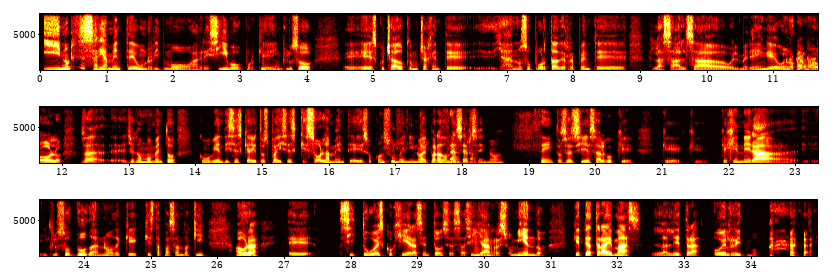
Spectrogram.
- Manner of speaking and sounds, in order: chuckle; chuckle
- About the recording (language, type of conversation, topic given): Spanish, podcast, ¿Qué te atrae más en una canción: la letra o el ritmo?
